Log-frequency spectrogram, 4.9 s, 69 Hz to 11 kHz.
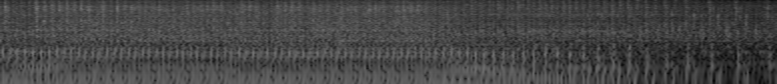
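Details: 2008 Husqvarna YTH2242 with Briggs V-twin, after fitting a new spark plug (spark present, coil still suspected at this point). Uneven, lumpy firing with a ragged beat that never settles, then dies away; one cylinder not pulling, from a bent push rod.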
